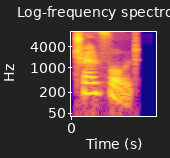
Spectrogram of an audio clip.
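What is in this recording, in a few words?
"twelvefold", Indian English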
